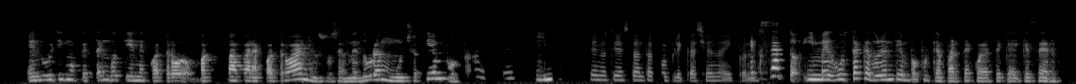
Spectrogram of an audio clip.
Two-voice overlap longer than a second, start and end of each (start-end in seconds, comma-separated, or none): none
